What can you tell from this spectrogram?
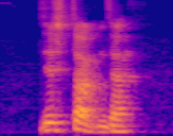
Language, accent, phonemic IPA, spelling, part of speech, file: French, Canada, /dis.tɔʁ.dɛ/, distordaient, verb, LL-Q150 (fra)-distordaient.wav
- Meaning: third-person plural imperfect indicative of distordre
